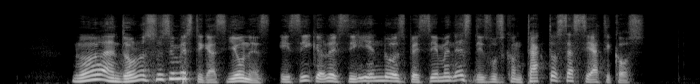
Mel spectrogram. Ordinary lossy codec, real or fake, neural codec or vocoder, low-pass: AAC, 64 kbps; fake; codec, 16 kHz in and 24 kHz out, 0.4 kbps, LongCat-Audio-Codec, two codebook decoder; 10.8 kHz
